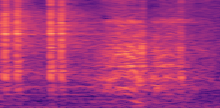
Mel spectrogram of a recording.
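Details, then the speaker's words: Sharp dry clicks in quick pairs with no cranking from a vehicle that failed on the road: flat battery, so the starter only clicks. "beleza bom esse barulho pessoal é a bateria arriada"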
